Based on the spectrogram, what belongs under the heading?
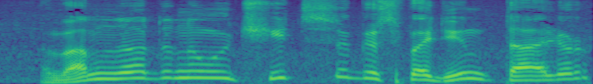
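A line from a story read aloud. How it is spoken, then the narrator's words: Plain. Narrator (Russian): сказал Трёч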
